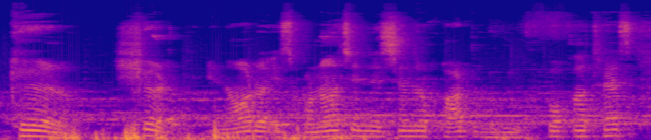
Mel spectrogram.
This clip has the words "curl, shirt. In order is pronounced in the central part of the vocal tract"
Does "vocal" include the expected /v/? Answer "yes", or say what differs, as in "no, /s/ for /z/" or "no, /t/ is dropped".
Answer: no, /f/ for /v/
